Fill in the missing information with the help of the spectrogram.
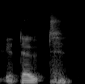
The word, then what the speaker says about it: Gadot: See, I always said Gadot, but the pronunciation, yeah, she says it's a soft T, Gadot.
